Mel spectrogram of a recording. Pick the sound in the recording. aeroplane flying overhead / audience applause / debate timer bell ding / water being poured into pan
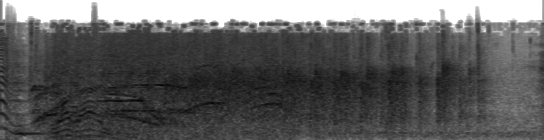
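audience applause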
